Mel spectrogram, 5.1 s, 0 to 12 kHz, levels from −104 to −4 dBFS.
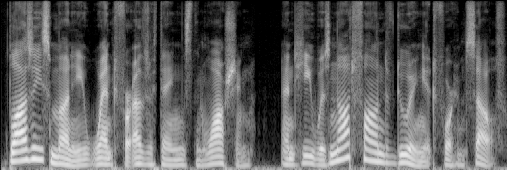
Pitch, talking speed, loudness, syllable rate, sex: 130 Hz, 215 wpm, -20 LUFS, 5.0 syllables/s, female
